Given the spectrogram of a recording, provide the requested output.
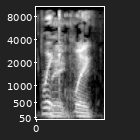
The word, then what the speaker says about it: Wiig: Wiig. Oh, whatever. – It is spelled weak. It is weak. – Spelled weak. It's not. – If you're from Sweden, it's spelled weak.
